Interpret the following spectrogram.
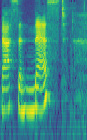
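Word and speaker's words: BassiNest: is the halo essentia bassin nest i accentuate the nest because everyone always thinks that i am saying it wrong but it's actually pronounced nest and i just really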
